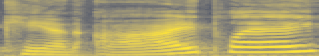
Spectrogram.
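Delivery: pitch rises on "I play". Showing how questions are asked in a lesson, rise on I play. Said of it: "We might raise the last two words so that people know we're asking a question".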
